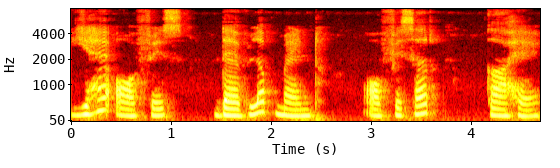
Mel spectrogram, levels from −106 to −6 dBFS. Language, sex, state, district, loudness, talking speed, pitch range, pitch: Hindi, female, Madhya Pradesh, Katni, -19 LUFS, 75 wpm, 170-200 Hz, 180 Hz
